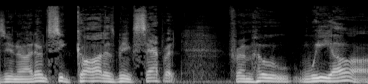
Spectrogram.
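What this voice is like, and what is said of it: London accent. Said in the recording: “with your accent, you can say "dig this." ... from the streets of London.”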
